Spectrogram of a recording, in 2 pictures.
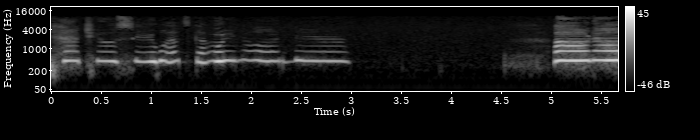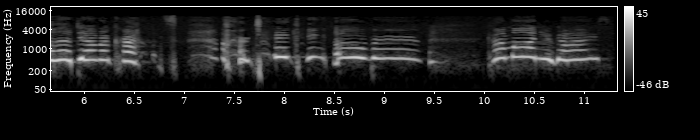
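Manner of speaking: high, drawn-out whiny wail; mock panicked complaint. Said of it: "We have all our ways of saying that".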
